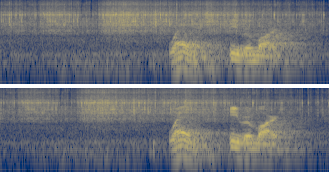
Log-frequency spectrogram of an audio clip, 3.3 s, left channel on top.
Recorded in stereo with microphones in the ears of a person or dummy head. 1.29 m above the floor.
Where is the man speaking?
45° right (ahead or behind), 3.5 m; by 2.9 s 35° right (ahead or behind), 2 m.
